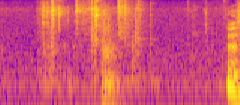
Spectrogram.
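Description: A short cluster of light metallic clicks and clinks in the first second, from small metal camera parts and tools being handled.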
